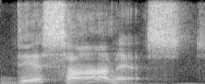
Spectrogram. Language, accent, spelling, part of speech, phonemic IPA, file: English, US, dishonest, adjective, /dɪˈsɑnɪst/, En-us-dishonest.ogg
- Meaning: 1. Not honest; shoddy 2. Interfering with honesty 3. Dishonorable; shameful; indecent; unchaste; lewd 4. Dishonoured; disgraced; disfigured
